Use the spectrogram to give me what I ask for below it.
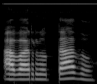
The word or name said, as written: abarrotado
